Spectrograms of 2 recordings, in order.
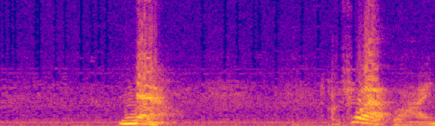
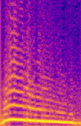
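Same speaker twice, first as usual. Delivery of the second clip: mocking woo; 13 semitones higher, 5 dB louder than usual. Mock cheer at the insult.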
